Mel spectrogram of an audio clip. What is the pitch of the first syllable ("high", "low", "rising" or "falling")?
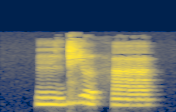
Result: low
